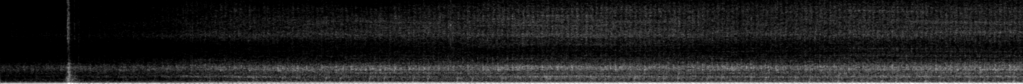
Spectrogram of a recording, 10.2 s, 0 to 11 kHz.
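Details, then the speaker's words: 1995 Suzuki Escudo, H20A engine, warm idle: steady low drone with faint, fairly even knock about three per second; no knock cold, appears when hot, worsens with revs, owner wonders about bearings, cause unconfirmed. "реве двигателя получается на холодную не стучит на горячую стук какой-то появился"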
